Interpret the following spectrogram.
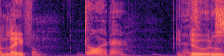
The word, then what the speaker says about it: Latham: And we've been saying the last name wrong for years. Well, at least I have anyway. I've been It's calling her Sanaa Lathan Lathan. with an N on the end. It's It's Latham, Latham. like Walter Latham, Daughter.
